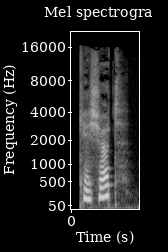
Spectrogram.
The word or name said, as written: kachot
